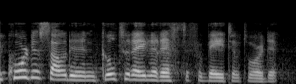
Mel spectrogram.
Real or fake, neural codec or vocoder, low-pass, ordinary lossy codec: fake; codec, 16 kHz, 1.1 kbps, Voila-Tokenizer; 7.2 kHz; none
